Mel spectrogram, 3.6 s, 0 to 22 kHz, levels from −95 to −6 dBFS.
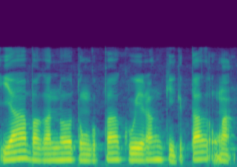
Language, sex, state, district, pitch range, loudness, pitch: Garo, female, Meghalaya, South Garo Hills, 115-125 Hz, -17 LUFS, 120 Hz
